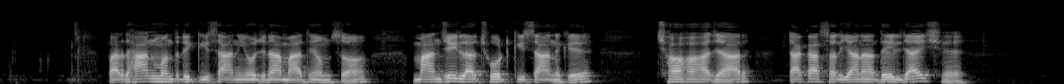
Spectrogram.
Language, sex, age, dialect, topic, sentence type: Maithili, male, 25-30, Bajjika, agriculture, statement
